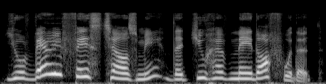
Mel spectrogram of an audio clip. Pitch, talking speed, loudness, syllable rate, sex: 285 Hz, 220 wpm, -15 LUFS, 4.3 syllables/s, female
